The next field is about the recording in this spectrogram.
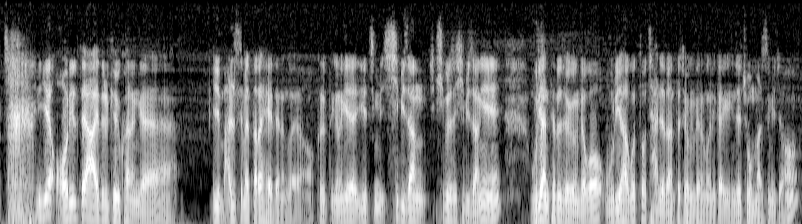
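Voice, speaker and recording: Gravelly-voiced Korean pastor preaching fast. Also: male voice, fairly low pitch, muffled recording. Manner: conversational preaching, asks the congregation for agreement. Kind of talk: sermon.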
